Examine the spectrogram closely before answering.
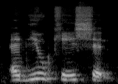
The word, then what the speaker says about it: education: Education. But then the correct pronunciation is edu. Dia macam ada huruf J sikit.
